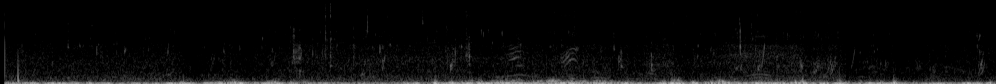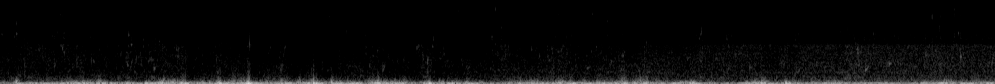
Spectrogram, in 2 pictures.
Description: wind water distant voices; evan levine; fieldrec

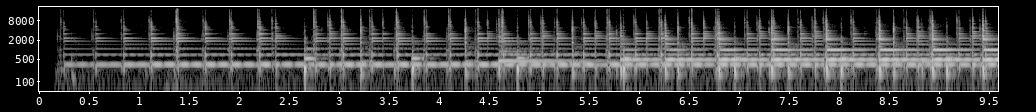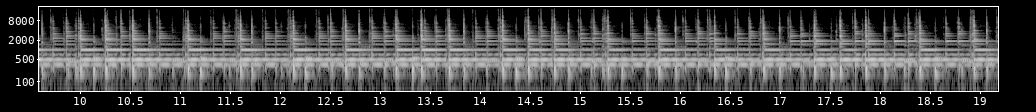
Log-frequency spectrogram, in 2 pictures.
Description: Call of the Cicada; Tboli Musician

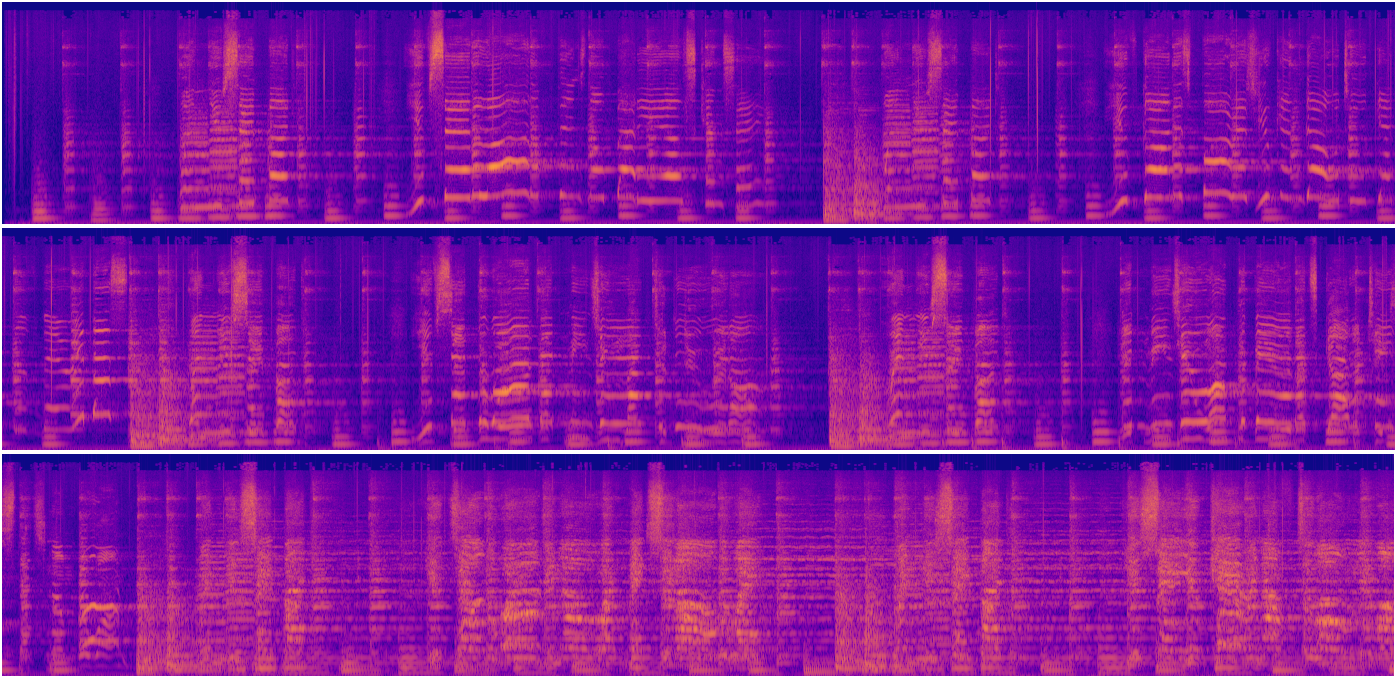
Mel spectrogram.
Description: Full Vocal

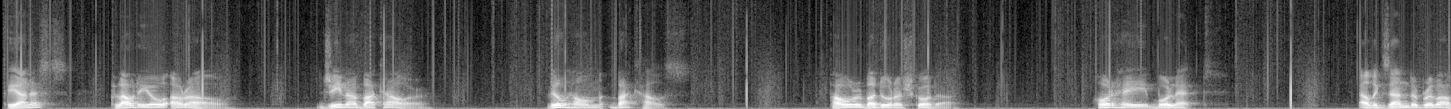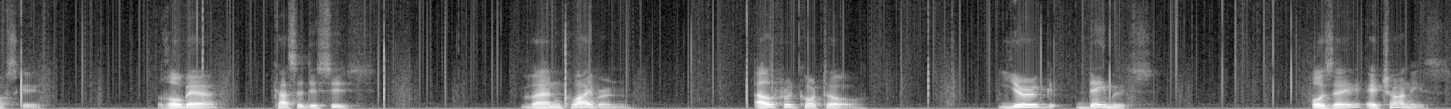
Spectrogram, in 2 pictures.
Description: Pianists

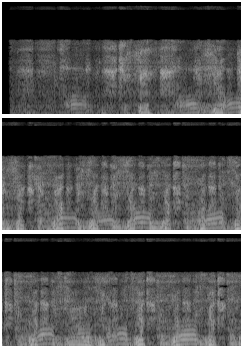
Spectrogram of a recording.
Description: Inuit Sample

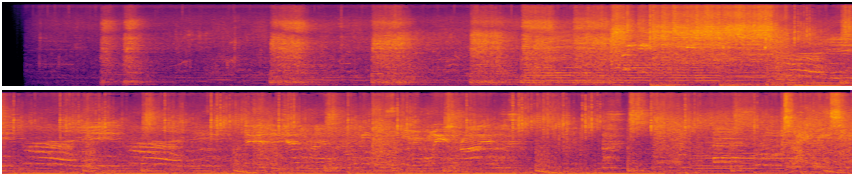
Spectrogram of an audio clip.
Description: Drag Racing

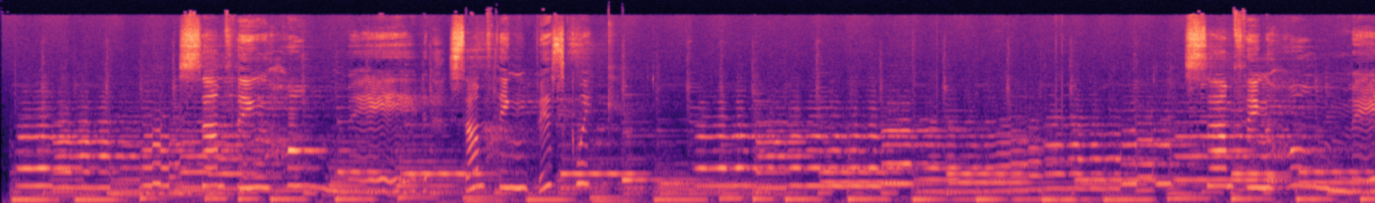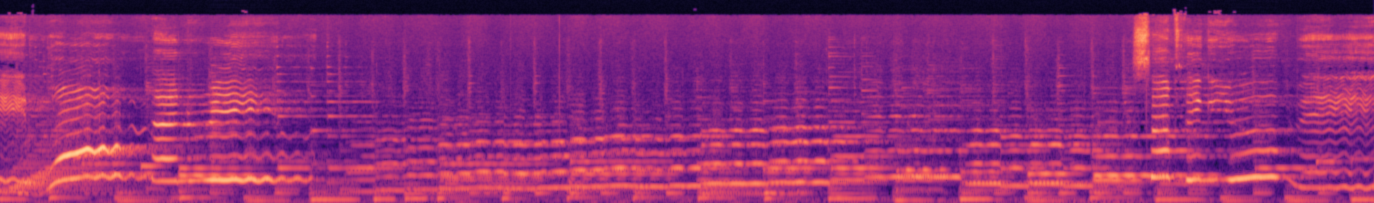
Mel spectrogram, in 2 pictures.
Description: Jingle; Lorin Frank Productions; Bisquick

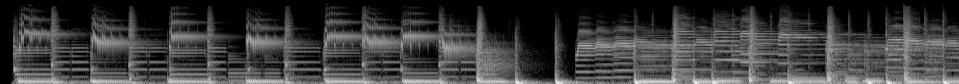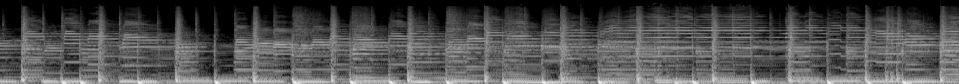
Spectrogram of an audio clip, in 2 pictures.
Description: Many Moogs; Many Moogs of Killer Watts

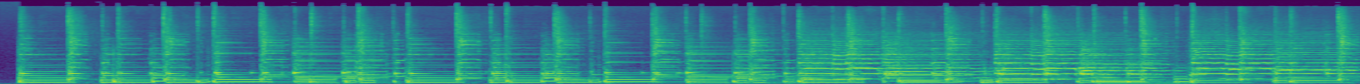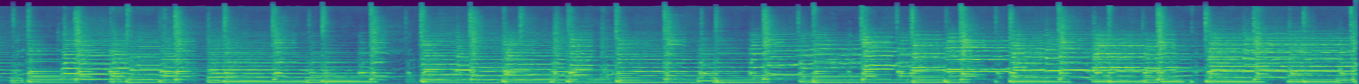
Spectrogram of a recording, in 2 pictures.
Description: Ad Music

